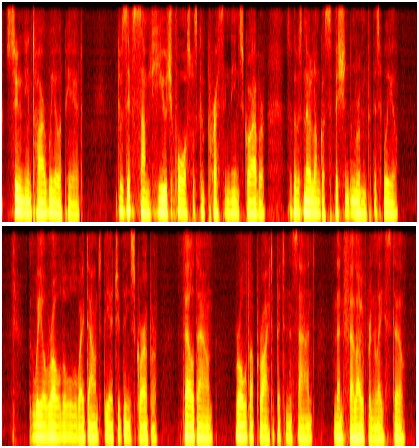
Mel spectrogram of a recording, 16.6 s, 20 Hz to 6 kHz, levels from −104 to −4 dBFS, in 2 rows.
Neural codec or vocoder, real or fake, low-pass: codec, 16 kHz in and 24 kHz out, 0.9 kbps, LongCat-Audio-Codec, fine tuned four codebook decoder; fake; 5.4 kHz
